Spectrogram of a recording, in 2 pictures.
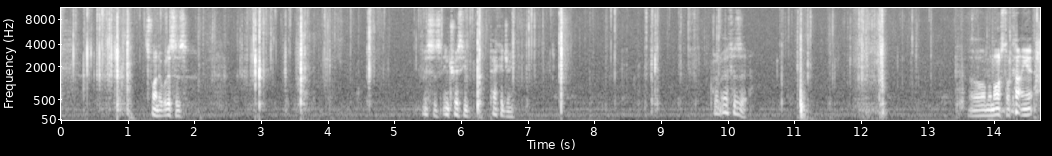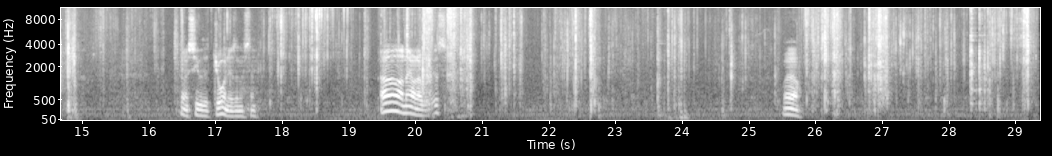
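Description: A padded envelope rustles and crinkles as it is handled.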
